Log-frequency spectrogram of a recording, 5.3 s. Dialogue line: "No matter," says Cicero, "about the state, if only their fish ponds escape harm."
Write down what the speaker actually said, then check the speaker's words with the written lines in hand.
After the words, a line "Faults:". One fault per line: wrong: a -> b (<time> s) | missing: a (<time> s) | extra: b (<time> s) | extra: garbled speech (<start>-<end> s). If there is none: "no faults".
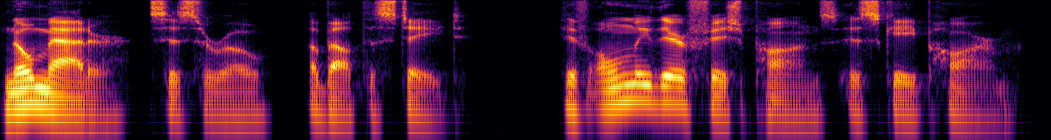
"No matter," Cicero, "about the state, if only their fish ponds escape harm."
Faults:
missing: says (0.7 s)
